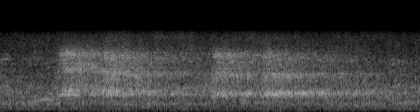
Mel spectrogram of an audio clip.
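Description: A dog whining in two long, steady, high-pitched cries, one after the other, each lasting about a second and a half.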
